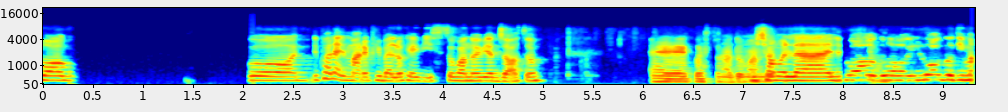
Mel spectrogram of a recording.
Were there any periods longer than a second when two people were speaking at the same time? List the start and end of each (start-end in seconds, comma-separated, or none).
7.1-8.5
